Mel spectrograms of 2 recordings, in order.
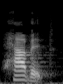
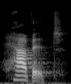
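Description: First: The two words are linked as one. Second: The same.

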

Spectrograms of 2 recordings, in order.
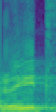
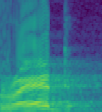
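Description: First: The vowel sounds like 'ee'. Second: The vowel sounds like 'eh'. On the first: It is the present form. "শুরুর ঘরে রিড" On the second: It is the past form. "বাদর দুয়া জিন আছে হিনর ঘরে রেড"

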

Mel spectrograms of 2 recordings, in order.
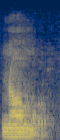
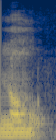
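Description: The two takes are said the same way.

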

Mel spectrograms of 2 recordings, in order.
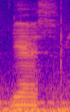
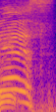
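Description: First: It is said quietly. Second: It is shouted loudly.

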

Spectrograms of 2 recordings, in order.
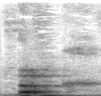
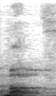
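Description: First: The word is said calmly with a level pitch. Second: The word is clipped and the pitch jumps up. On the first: The speaker calls it right. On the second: The speaker calls it wrong.

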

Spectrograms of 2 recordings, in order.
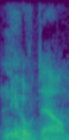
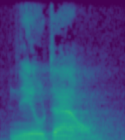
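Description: First: It is said forcefully and sharply. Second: It is said gently and softly.

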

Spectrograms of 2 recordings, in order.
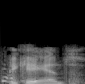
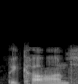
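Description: First: It is said the southern way. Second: It is said the northern Missouri way. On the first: "not pecans" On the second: "in northern Missouri, though, we call them pecans"

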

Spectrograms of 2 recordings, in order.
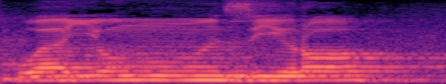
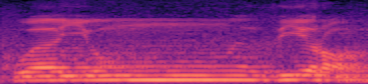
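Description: First: The z is a plain buzzing z sound. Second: The z is a heavy sound with the tongue between the teeth. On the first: The speaker calls it wrong. "zira dia jadi zai" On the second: The speaker calls it right. "Kita sebut za"

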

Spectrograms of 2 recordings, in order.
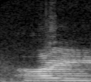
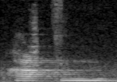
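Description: First: It is said with an American English accent. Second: It is said with a British English accent. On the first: "party là anh Mỹ" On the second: "còn party là anh"

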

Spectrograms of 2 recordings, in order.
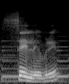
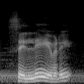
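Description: First: The stress is on the first syllable. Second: The stress is on the middle syllable. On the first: It means something famous. "y si está en la antepenúltima sílaba" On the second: It is a verb in the present tense. "Si el acento está en la penúltima sílaba"

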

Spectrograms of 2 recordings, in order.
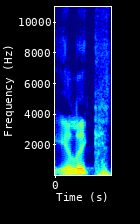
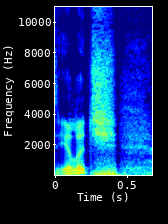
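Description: First: The name is pronounced in an anglicized way. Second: The name is pronounced in the Serbian way. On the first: This is how the speaker says their own name. "I say Ilic" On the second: This is the original way of saying the name. "The proper way to say it is Ilic"

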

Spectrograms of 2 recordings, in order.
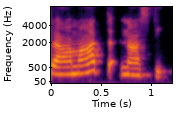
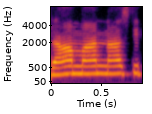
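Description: First: The two words are kept separate, without sandhi. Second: The two words are joined together with sandhi. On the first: The speaker calls it wrong. "there you cannot say Ramat nasti" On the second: The speaker calls it right. "You have to say Rama nasti ... So you have to use sandhi when you're saying it fast"

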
